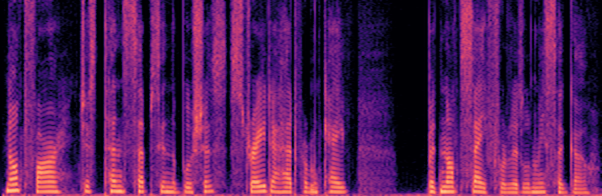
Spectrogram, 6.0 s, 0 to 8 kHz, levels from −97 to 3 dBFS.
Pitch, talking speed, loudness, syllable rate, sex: 190 Hz, 190 wpm, -21 LUFS, 4.9 syllables/s, female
